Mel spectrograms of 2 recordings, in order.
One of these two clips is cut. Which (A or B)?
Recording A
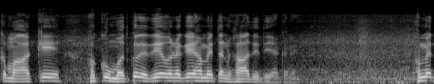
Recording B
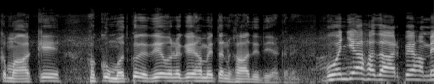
B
